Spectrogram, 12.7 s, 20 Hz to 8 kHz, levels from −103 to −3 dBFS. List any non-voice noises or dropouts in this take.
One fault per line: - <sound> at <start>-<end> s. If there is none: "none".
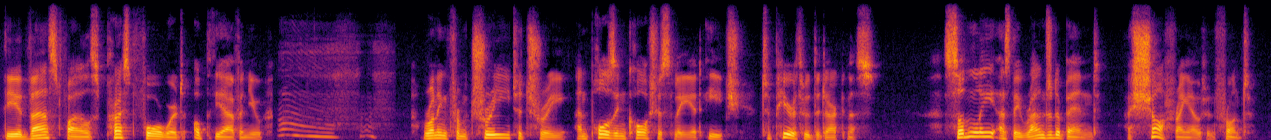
- sigh at 2.8-4.0 s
